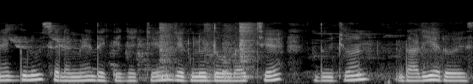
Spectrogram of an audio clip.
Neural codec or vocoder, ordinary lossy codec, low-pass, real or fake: none; none; 7.2 kHz; real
